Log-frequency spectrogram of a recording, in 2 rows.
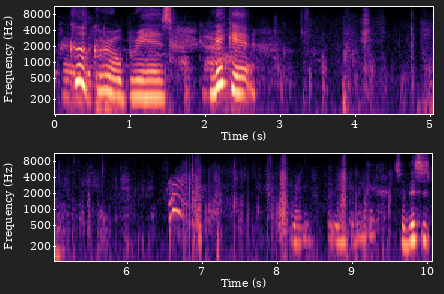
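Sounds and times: puppy squealing: 6.5 - 6.9.

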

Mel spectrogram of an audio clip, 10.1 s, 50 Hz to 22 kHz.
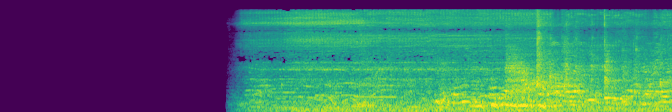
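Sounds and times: faint distant voices: 3.4 - 10.0.

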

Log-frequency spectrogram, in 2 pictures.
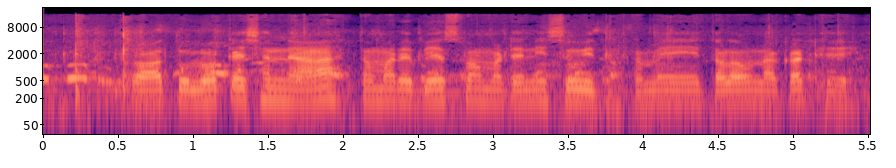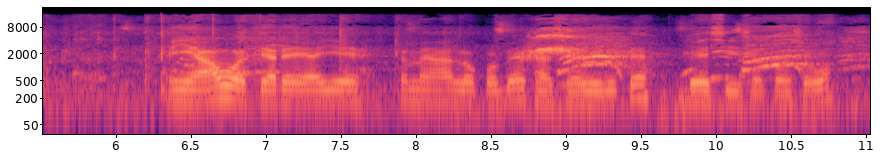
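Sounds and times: man talking: 0.4 - 5.5, 6.3 - 10.8.

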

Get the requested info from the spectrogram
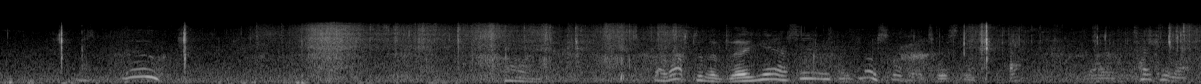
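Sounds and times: sharp stick snaps: 0.6 - 0.9, 1.8 - 2.0
brush and twigs rustling: 0.7 - 12.0.

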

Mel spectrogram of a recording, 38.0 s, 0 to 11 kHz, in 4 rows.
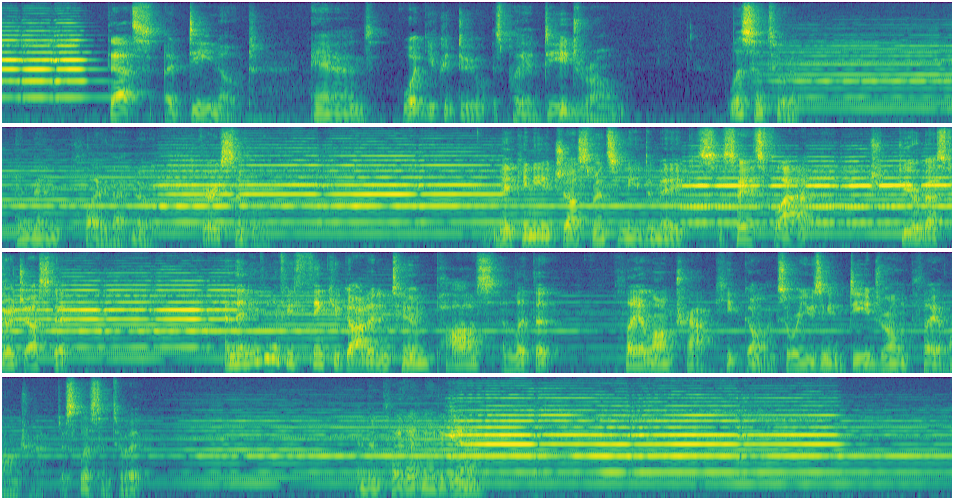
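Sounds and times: fiddle bowing long note: 0.0 - 1.2, 7.6 - 38.0.

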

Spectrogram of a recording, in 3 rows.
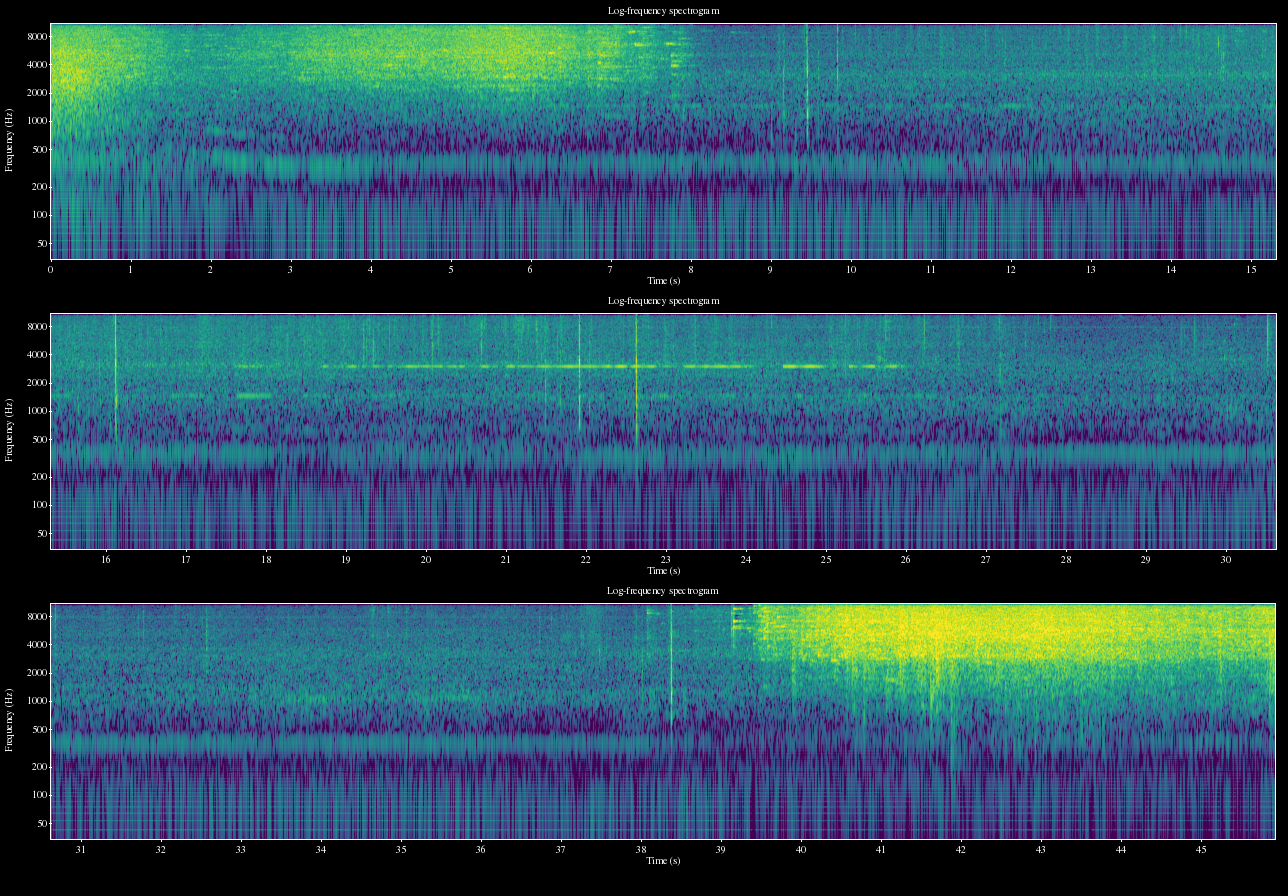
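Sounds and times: heavy machine engine running: 0.0 - 45.9.

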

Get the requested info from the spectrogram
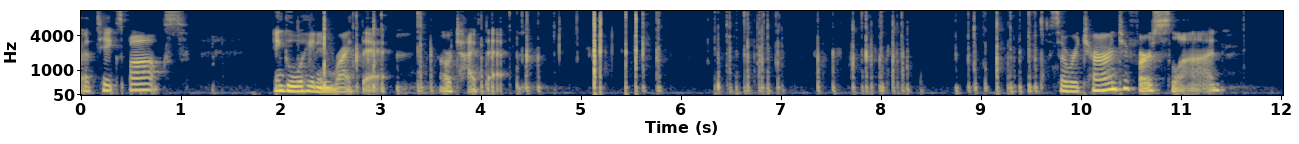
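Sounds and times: computer keyboard typing: 2.2 - 9.8.

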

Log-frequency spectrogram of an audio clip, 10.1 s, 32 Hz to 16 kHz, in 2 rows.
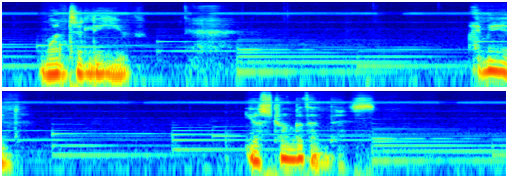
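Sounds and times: crickets trilling: 0.0 - 10.0
soft film score chords: 0.0 - 10.0.

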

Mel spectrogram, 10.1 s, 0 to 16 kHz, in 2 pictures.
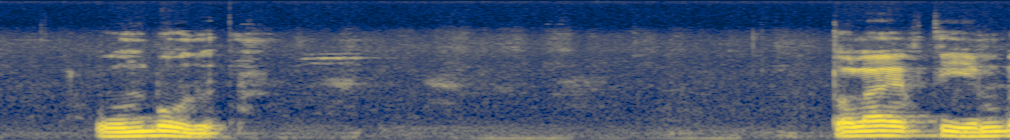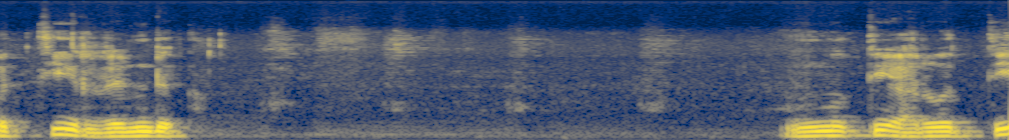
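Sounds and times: person speaking: 0.2 - 1.5, 2.3 - 10.0.

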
